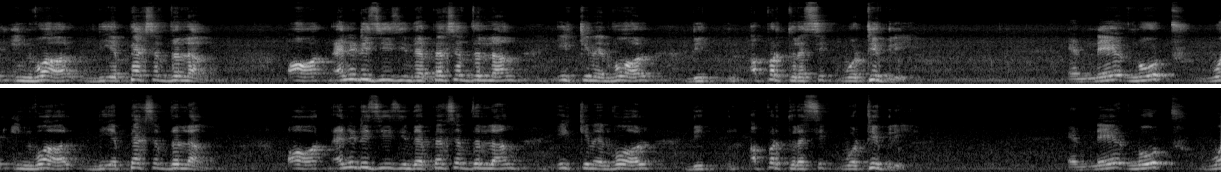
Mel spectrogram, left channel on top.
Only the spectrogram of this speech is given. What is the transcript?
involve the apex of the lung, or any disease in the apex of the lung, it can involve the upper thoracic vertebrae. And note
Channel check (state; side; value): quieter; right; 4.1 dB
